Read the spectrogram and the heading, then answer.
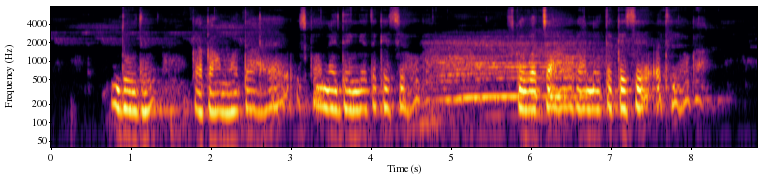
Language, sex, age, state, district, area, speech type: Hindi, female, 45-60, Bihar, Begusarai, rural, spontaneous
